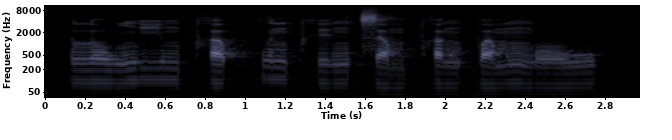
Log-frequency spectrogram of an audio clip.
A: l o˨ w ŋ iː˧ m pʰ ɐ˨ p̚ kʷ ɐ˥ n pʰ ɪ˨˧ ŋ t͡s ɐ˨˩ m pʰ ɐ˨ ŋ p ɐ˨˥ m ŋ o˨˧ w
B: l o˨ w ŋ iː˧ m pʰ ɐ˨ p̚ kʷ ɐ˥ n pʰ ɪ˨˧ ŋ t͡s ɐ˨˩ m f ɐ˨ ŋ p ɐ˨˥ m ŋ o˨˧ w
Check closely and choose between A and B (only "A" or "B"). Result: A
